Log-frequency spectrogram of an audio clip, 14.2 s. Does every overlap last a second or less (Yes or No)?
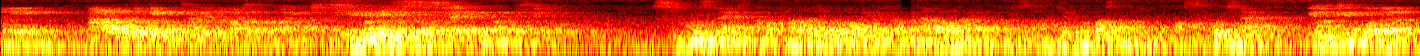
No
